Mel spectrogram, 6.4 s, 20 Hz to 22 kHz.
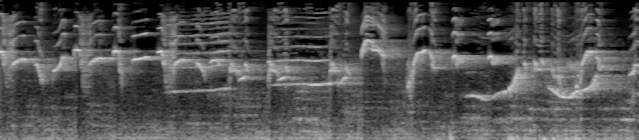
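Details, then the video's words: Singing in a breeding aviary in 2022, an oriental magpie-robin mixes loud whistled notes, long downward and upward slurs and bright trills in quick, varied succession. "Giọng Chim Choè Than Hót"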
